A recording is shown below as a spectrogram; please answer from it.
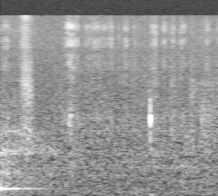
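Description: Faint scratching of a pen writing on paper, barely above room tone.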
